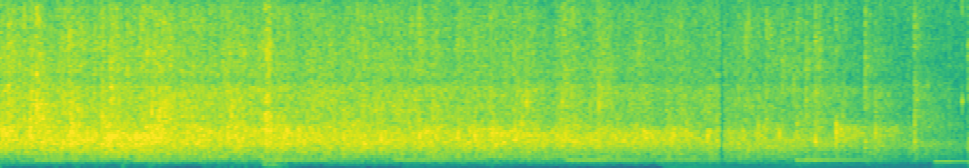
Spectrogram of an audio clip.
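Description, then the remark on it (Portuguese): An audience applauds the Lord Jesus Christ during an evening service, a dense wash of clapping that holds loud throughout while a sustained organ-like tone plays steady notes underneath. “Vamos aplaudi-lo nesta noite, irmãos.”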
